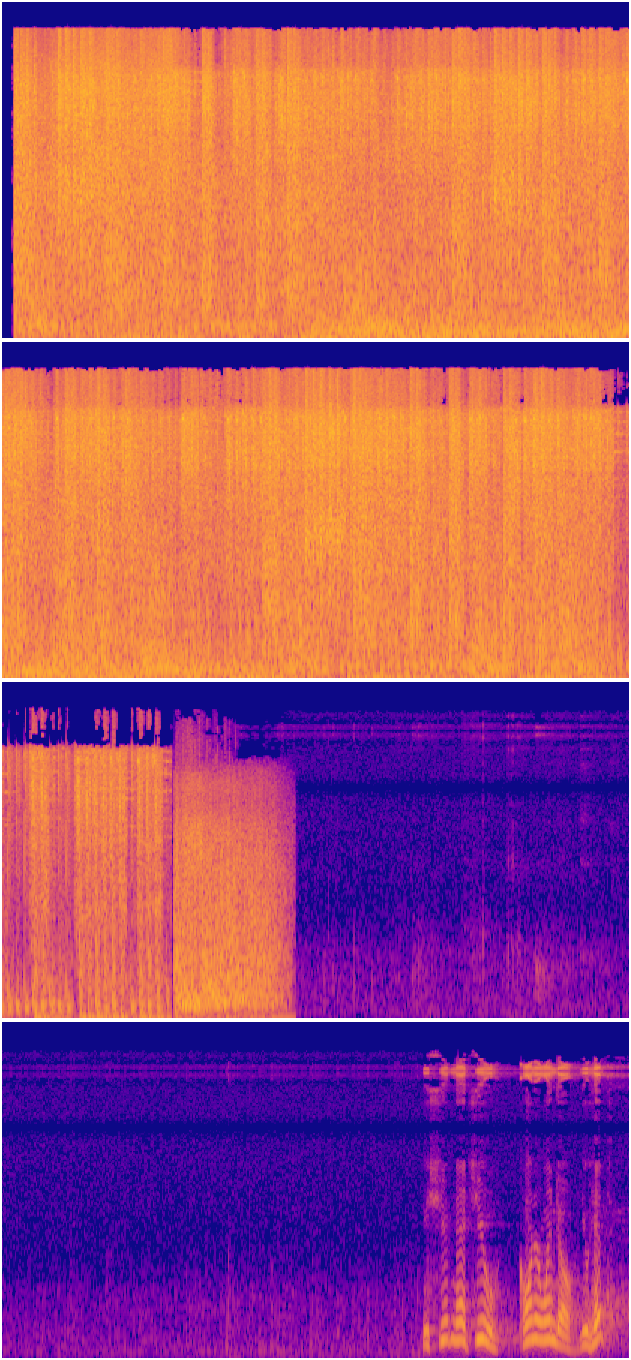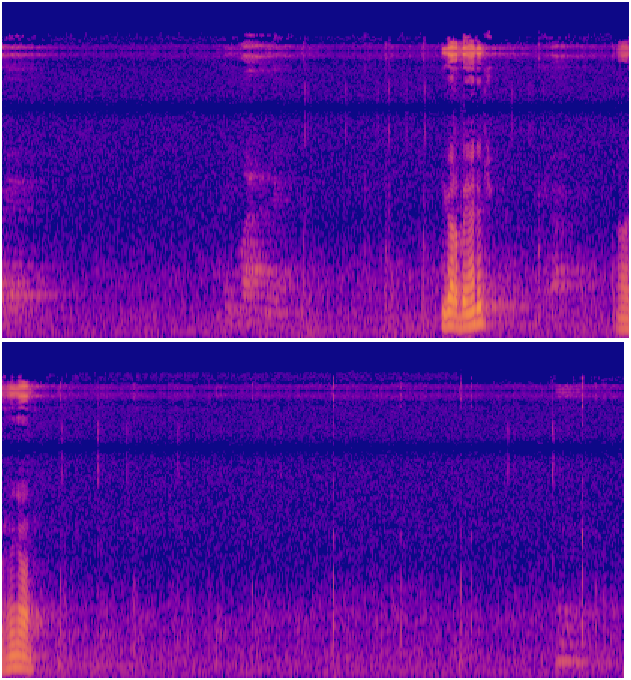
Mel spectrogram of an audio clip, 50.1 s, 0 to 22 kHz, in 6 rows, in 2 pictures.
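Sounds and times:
automatic gunfire: 0.2s - 20.6s.

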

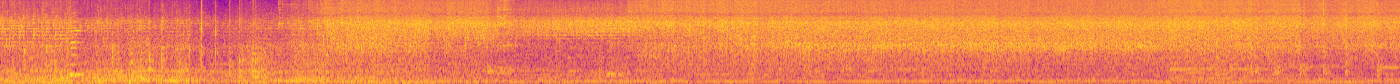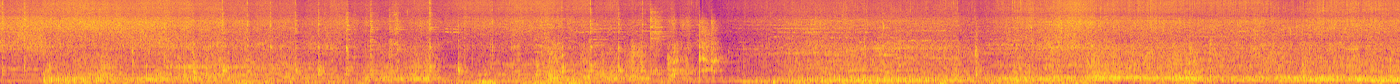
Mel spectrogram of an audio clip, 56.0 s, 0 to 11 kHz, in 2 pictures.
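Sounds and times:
hot oil sizzling: 0.0s - 56.0s.

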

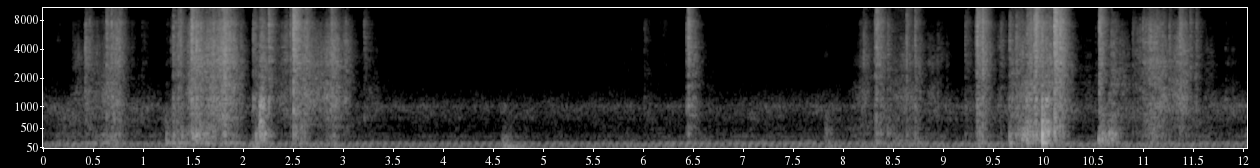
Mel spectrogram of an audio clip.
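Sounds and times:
low steady hum: 0.0s - 12.0s
plastic beads clicking and rattling: 0.3s - 3.4s, 8.1s - 11.9s.

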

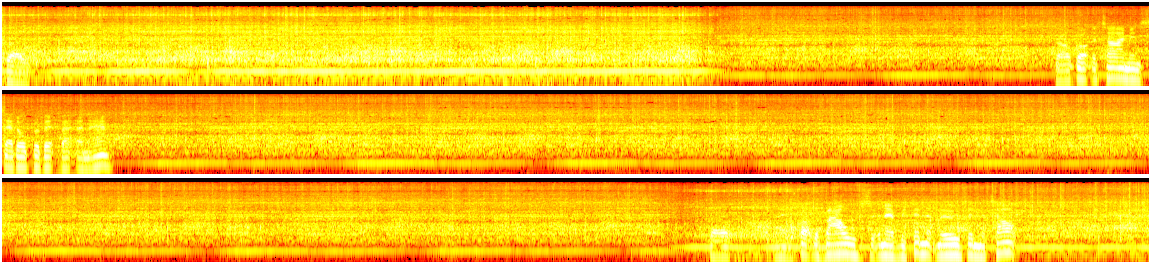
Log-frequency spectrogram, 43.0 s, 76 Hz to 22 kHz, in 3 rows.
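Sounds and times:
model engine mechanical whir: 0.0s - 43.0s.

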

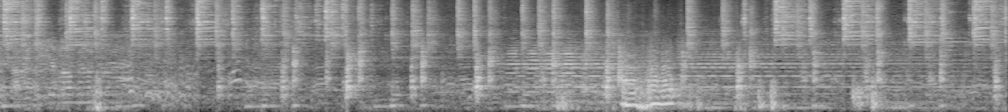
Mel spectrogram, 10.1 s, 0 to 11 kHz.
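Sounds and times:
dholak drum rhythm: 0.0s - 10.0s
heavy low drum stroke: 0.0s - 10.0s
jingling percussion strikes: 0.0s - 10.0s.

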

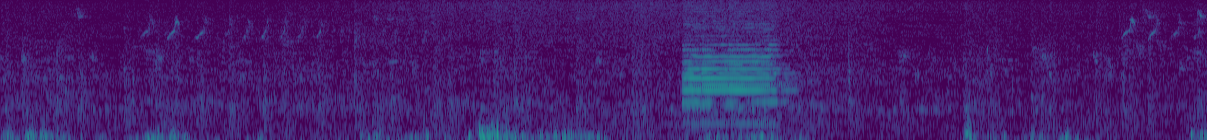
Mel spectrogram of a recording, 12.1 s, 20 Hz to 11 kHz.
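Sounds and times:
vehicle horn honk: 6.8s - 8.0s.

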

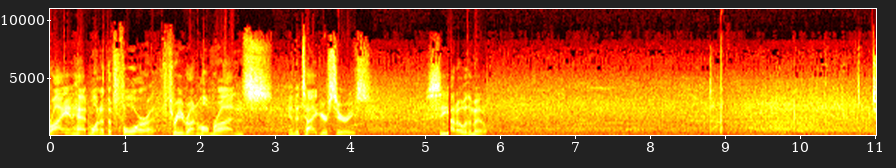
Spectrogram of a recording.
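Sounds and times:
crowd hum: 0.0s - 11.0s.

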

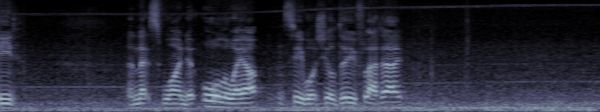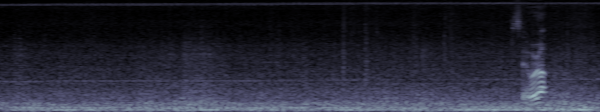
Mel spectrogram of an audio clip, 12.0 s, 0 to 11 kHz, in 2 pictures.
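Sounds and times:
faint high whine: 0.0s - 4.6s
diesel engines droning: 0.0s - 12.0s.

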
